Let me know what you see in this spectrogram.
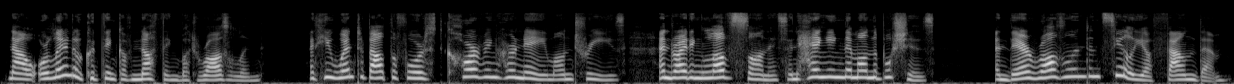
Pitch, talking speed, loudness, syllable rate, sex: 270 Hz, 175 wpm, -18 LUFS, 4.8 syllables/s, female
